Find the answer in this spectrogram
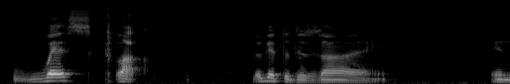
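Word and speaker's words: Westclox: old clock made by west clock westcott west clock is spelled w e s t c l o x west clock look at the design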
